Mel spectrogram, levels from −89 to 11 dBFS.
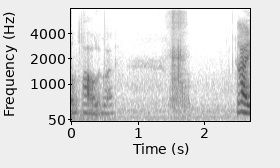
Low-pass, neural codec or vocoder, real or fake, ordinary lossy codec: none; none; real; none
